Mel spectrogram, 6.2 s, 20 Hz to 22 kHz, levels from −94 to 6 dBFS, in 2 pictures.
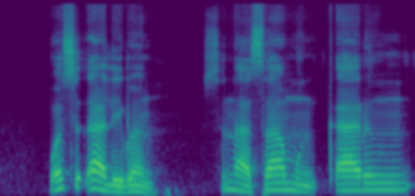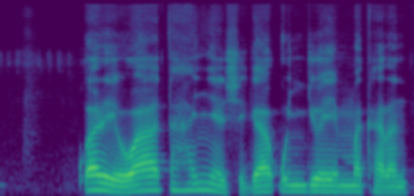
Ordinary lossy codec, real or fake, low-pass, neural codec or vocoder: none; fake; none; autoencoder, 48 kHz, 128 numbers a frame, DAC-VAE, trained on Japanese speech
